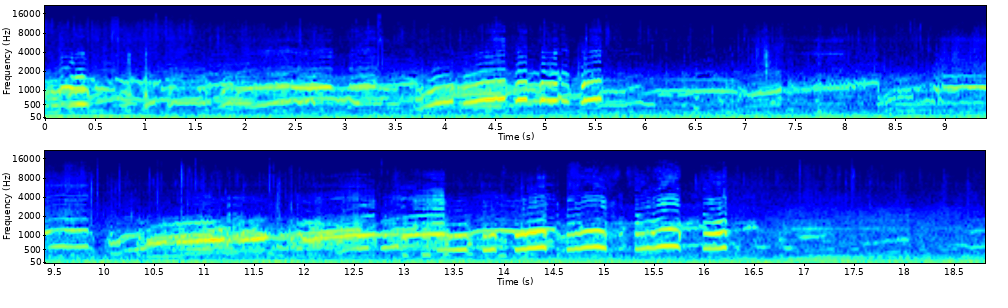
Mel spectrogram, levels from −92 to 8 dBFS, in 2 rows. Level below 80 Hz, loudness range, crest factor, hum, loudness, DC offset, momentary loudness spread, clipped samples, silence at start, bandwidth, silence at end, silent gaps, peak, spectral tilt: -50 dBFS; 11 LU; 16 dB; none; -34 LUFS; under 0.1%; 17 LU; under 0.1%; 0 s; 15.5 kHz; 0 s; none; -18 dBFS; -6 dB/octave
